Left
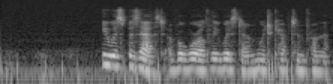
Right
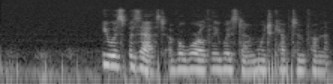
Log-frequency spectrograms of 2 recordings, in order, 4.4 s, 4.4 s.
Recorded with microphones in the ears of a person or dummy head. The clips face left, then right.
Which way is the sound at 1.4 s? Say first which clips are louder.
Left 2 dB; 75° left (ahead or behind).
